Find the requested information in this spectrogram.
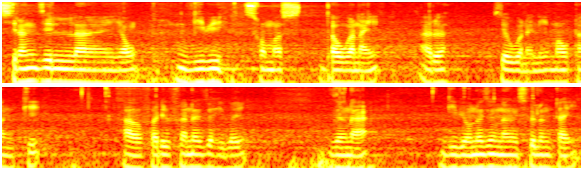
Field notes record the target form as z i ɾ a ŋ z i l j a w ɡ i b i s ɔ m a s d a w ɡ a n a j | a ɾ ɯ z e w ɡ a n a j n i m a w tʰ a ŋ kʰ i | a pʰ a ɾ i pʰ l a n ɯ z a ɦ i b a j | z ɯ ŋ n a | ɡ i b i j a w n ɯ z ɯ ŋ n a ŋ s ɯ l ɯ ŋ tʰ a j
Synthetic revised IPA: s i ɾ a ŋ z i l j a w ɡ i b i s ɔ m a s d a w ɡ a n a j | a ɾ ɯ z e w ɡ a n a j n i m a w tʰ a ŋ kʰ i | a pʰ a ɾ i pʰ ɾ a n ɯ z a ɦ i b a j | z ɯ ŋ n a | ɡ i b i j a w n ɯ z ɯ ŋ n a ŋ s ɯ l ɯ ŋ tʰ a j

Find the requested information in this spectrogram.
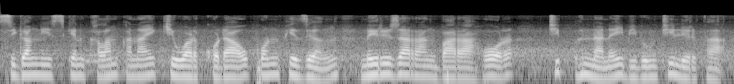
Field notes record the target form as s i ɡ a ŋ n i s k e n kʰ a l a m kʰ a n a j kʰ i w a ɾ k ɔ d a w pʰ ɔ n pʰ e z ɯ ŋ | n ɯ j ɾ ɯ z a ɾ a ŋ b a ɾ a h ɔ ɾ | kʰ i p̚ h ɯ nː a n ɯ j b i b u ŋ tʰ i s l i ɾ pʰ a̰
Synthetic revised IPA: s i ɡ a ŋ n i s k e n kʰ a l a m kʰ a n a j kʰ i w a ɾ kʰ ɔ d a w pʰ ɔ n pʰ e z ɯ ŋ | n ɯ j ɾ ɯ z a ɾ a ŋ b a ɾ a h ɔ ɾ | tʰ i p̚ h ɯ nː a n ɯ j b i b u ŋ tʰ i l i ɾ pʰ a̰

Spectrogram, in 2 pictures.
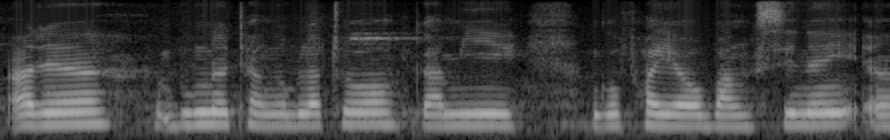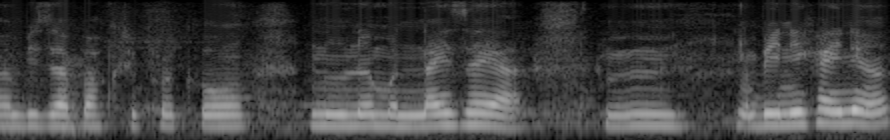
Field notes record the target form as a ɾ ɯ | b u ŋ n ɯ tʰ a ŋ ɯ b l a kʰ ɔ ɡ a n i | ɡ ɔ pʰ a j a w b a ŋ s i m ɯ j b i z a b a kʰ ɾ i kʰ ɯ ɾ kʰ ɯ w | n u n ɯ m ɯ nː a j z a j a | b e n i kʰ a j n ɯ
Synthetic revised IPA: a ɾ ɯ | b u ŋ n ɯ tʰ a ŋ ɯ b l a tʰ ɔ ɡ a m i | ɡ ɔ pʰ a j a w b a ŋ s i n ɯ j b i z a b a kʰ ɾ i pʰ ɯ ɾ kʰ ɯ w | n u n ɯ m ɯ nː a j z a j a | b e n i kʰ a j n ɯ

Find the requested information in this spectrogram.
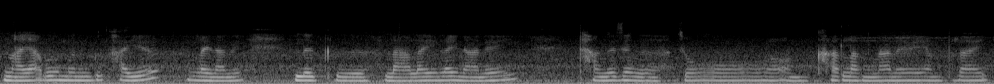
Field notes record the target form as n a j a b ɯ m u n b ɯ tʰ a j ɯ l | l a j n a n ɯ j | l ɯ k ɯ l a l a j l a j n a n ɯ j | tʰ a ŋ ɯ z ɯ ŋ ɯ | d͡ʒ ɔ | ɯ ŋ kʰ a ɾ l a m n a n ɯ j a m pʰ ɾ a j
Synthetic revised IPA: n a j a b ɯ m ɯ n b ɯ kʰ a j ɯ | l a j n a n ɯ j | l ɯ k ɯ l a l a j l a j n a n ɯ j | tʰ a ŋ ɯ z ɯ ŋ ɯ | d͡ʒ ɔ | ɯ ŋ kʰ a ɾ l a ŋ n a n ɯ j a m pʰ ɾ a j

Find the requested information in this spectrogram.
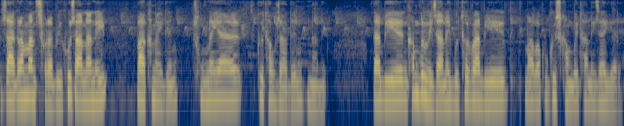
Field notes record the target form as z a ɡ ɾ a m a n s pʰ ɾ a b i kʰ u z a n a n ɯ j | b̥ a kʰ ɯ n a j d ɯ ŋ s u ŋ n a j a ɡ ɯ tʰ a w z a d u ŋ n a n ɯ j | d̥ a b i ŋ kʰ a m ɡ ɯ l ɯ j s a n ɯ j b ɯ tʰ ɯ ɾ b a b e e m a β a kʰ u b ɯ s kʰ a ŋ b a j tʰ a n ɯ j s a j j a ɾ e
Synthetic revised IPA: z a ɡ ɾ a m a n s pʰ ɾ a b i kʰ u z a n a n ɯ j | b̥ a kʰ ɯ n a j d ɯ ŋ s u ŋ n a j a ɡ ɯ tʰ a w z a d ɯ ŋ n a n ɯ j | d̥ a b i ŋ kʰ a m ɡ ɯ l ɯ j z a n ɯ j b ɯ tʰ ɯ ɾ b a b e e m a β a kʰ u ɡ ɯ s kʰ a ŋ b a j tʰ a n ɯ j z a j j a ɾ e

